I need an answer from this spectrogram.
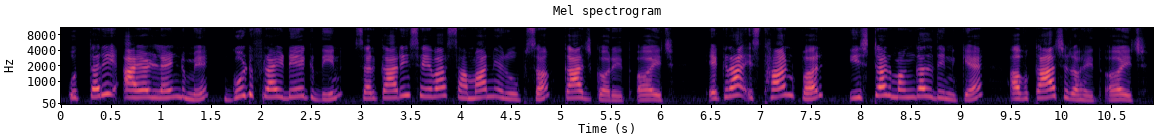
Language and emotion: Maithili, neutral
